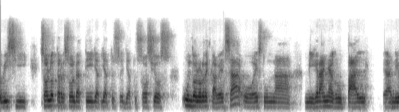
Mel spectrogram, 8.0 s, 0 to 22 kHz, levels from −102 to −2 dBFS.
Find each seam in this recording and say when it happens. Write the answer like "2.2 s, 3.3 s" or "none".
2.0 s, 5.3 s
